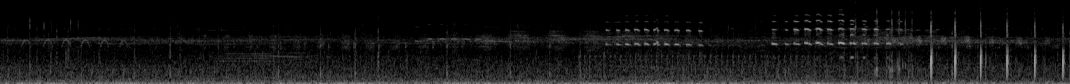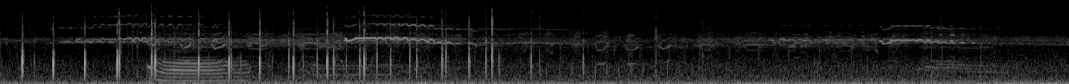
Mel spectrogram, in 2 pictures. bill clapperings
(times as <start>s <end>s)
8.6s 18.0s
